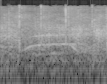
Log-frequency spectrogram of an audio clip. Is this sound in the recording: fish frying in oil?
no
